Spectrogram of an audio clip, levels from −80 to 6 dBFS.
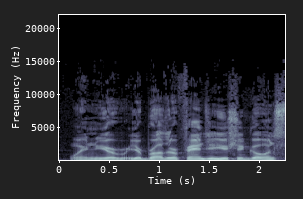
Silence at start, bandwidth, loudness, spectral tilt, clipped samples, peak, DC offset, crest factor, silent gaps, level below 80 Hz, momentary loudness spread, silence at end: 0.1 s; 14.5 kHz; -22 LUFS; -4 dB/octave; under 0.1%; -4 dBFS; under 0.1%; 18 dB; none; -50 dBFS; 4 LU; 0 s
